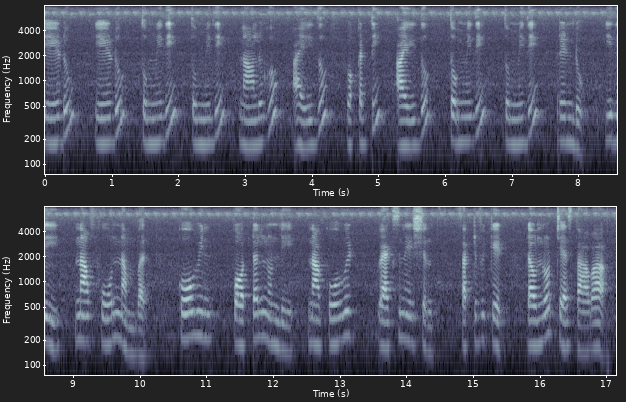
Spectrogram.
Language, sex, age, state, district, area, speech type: Telugu, female, 18-30, Andhra Pradesh, Konaseema, rural, read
